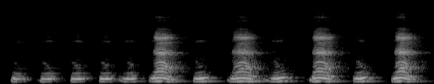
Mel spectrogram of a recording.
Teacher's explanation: Nah, yang nu-nya lebih cepat dan lebih kecil suaranya. Ya. Makanya kadang disebut juga ikhtilas. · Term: raum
